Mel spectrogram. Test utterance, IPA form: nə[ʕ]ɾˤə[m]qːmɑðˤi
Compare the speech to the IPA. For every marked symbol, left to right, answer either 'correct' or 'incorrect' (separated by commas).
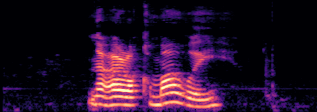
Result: correct, incorrect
